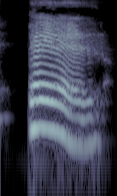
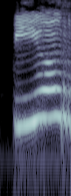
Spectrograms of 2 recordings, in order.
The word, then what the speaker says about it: pear: नाशपाती हिंदी में कहते हैं नाशपाती, इंग्लिश में कहते हैं पेयर। ये पियर नहीं है, इसे पेयर कहते हैं।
